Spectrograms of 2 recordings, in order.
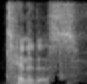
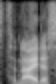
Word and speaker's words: tinnitus: hearing loss is through tinnitus okay some teachers pronounces tinnitus I learned it today this so you can do it tomato tomahto tinnitus is the definition of when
